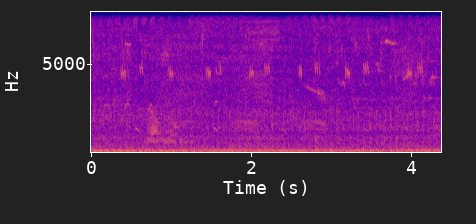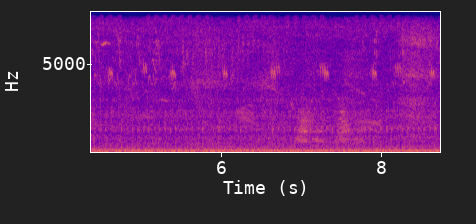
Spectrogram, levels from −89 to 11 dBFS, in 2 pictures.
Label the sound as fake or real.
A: real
